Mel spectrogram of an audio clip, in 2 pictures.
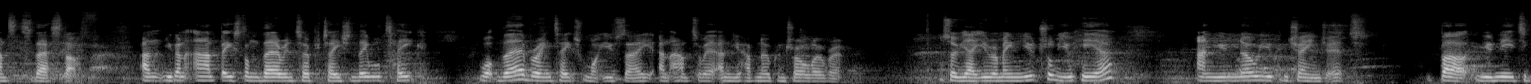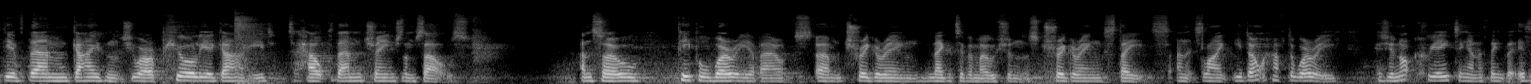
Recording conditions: background noise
